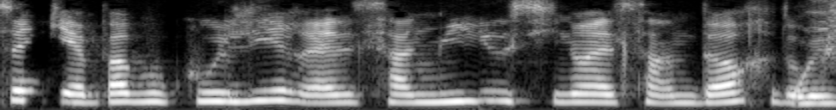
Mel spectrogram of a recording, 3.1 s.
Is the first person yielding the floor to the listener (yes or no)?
yes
